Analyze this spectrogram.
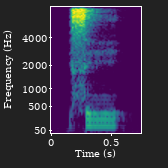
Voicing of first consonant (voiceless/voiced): voiceless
